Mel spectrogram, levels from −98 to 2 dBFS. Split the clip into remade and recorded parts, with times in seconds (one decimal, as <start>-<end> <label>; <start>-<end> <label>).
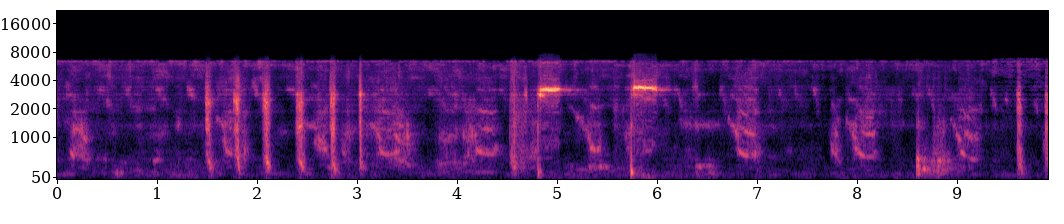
0.0-9.9 remade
